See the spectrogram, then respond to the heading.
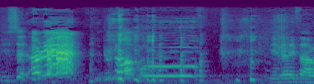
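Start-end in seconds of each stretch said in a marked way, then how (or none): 0.4-2.7 very high shout, slowing right down; shout, then stretch the order out high; urgent warning. Retold or imitated. Friend orders Jean to freeze on the ice, high drawn-out warning.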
